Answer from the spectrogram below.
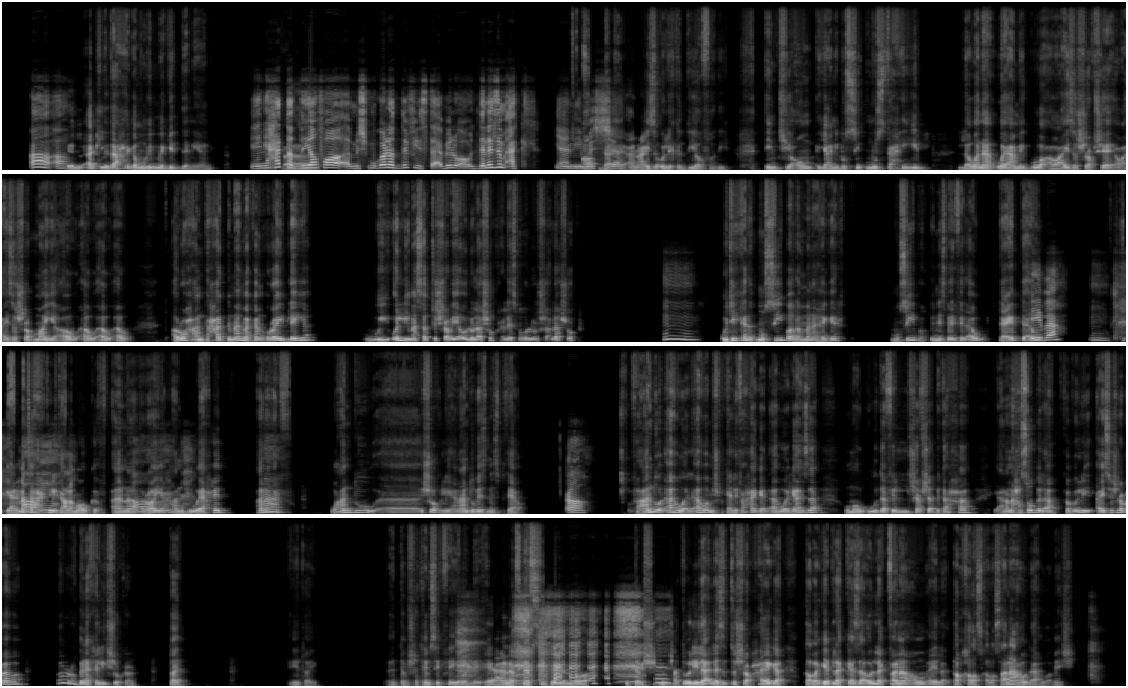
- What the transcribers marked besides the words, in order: in English: "business"; other background noise; tapping
- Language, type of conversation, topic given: Arabic, podcast, إيه الأكلة التقليدية اللي بتفكّرك بذكرياتك؟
